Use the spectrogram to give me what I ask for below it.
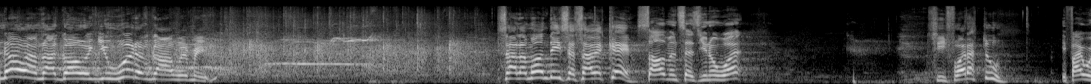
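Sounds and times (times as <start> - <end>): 
speech: 0.0 - 2.4, 5.0 - 7.6, 9.3 - 10.9
audience applause: 0.0 - 5.3.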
